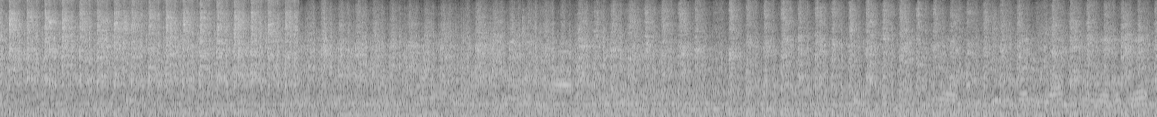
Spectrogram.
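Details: John Deere D two-cylinder tractor after replacing a blown head gasket and repairing rusty fuel tank, previously backfiring: slow, heavy, even popping idle with no backfires; running properly.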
